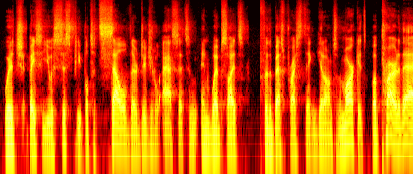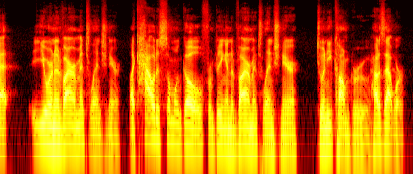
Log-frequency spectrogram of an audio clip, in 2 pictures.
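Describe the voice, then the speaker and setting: A man's voice: fairly low pitch, fast, fairly bright tone, no echo, clean studio sound. A man in his forties with a mixed international accent, hosting a podcast interview in an effusive, enthusiastic way. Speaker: podcast host.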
